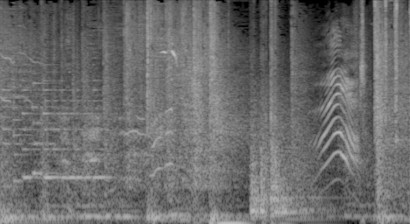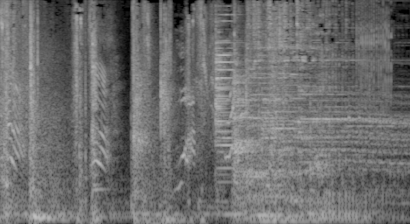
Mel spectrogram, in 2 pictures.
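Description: Fight-scene soundtrack of an animated film: a music score plays under a series of sharp hits and thuds, with grunts and short cries from the fighters. About six seconds in there is a quick rattling run of clicks.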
